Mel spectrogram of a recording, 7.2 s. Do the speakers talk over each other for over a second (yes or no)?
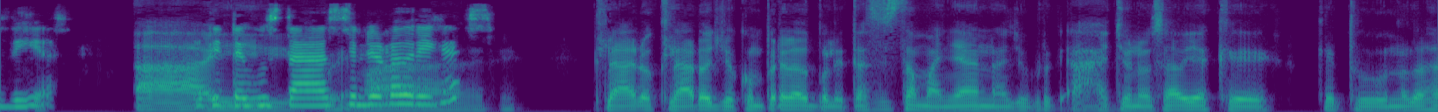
yes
